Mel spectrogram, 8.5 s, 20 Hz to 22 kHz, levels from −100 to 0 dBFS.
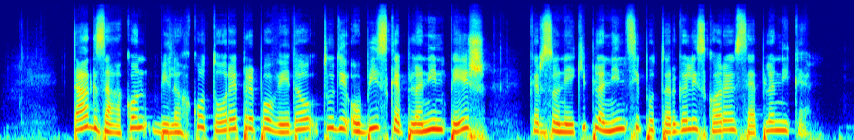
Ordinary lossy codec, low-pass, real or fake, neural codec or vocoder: none; 19.8 kHz; fake; codec, 44.1 kHz, 7.8 kbps, DAC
